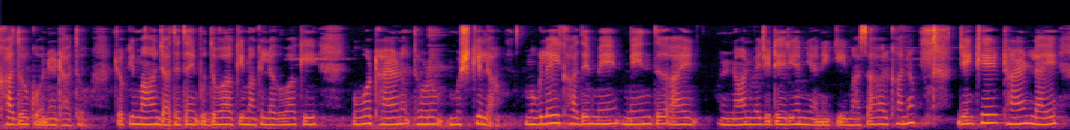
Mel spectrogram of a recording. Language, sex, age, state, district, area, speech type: Sindhi, female, 45-60, Delhi, South Delhi, urban, spontaneous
